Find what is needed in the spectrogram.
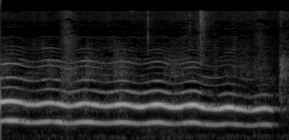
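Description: A woman's long, wavering wail, muffled behind the hands over her face, held on one note that slowly sinks in pitch and breaks off at the end.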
